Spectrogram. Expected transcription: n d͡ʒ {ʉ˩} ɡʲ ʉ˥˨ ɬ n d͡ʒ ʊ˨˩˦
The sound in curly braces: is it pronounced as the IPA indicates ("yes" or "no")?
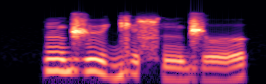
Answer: no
